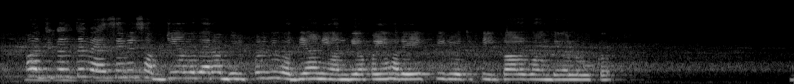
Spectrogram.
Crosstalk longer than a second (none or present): present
